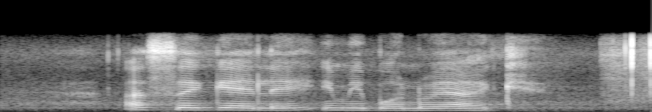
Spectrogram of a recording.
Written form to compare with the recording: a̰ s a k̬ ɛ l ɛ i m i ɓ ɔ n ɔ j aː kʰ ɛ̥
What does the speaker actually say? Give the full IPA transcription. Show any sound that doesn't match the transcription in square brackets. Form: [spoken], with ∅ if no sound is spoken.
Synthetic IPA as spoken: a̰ s [ɛ] k̬ ɛ l ɛ i m i ɓ ɔ n ɔ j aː kʰ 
